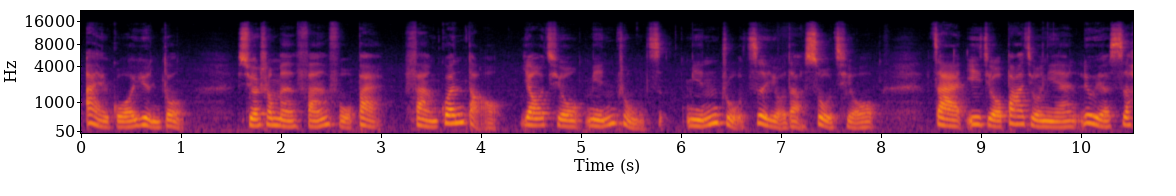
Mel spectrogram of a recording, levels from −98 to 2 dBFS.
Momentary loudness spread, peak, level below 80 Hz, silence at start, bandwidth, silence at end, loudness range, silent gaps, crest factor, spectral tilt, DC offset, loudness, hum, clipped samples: 11 LU; -12 dBFS; -62 dBFS; 0.05 s; 16 kHz; 0 s; 1 LU; none; 18 dB; -4.5 dB/octave; under 0.1%; -29 LUFS; none; under 0.1%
